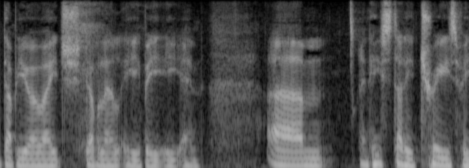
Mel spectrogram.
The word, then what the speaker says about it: Wohlleben: I suppose you pronounce it Wohlleben, Wohlleben.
